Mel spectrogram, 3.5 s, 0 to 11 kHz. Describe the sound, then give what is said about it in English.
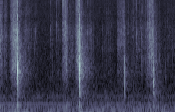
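Knife chopping through a quartered and halved cabbage into 1-inch chunks: a few sharp, crisp chops against the board, spaced irregularly, with a faint low hum underneath and no talking. “I've quartered the cabbage and then halved each of those quarters and cutting them into 1-inch chunks.”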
